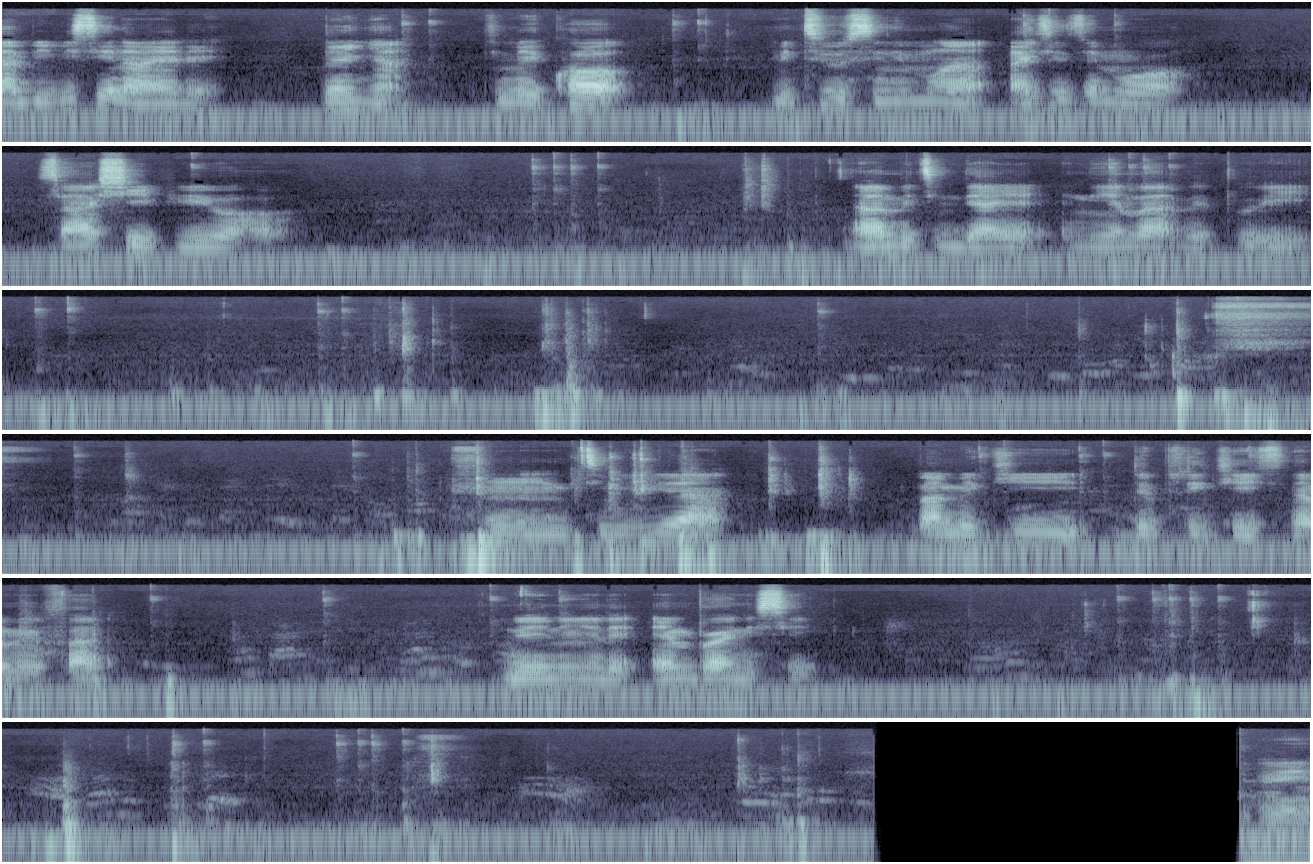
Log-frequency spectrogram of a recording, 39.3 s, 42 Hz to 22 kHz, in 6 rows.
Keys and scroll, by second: 37.0 t, 37.4 KP_1.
